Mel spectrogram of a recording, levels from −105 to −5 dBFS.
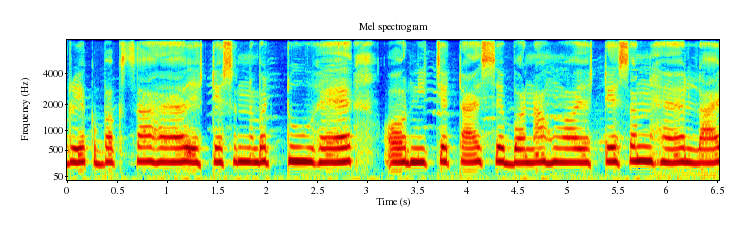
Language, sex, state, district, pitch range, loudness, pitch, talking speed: Hindi, female, Jharkhand, Palamu, 270-280 Hz, -11 LUFS, 275 Hz, 165 wpm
